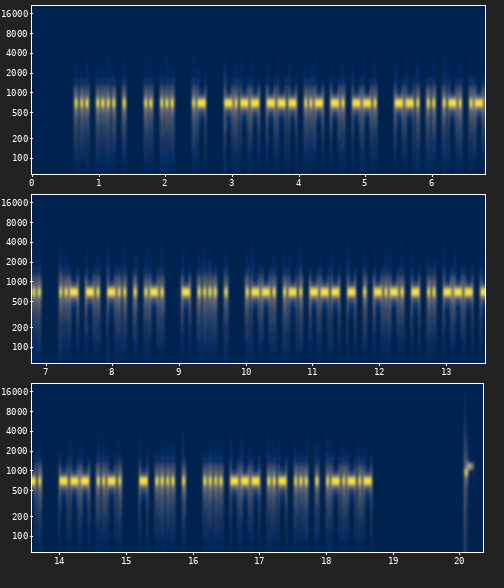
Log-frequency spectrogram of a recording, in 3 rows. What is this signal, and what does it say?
Morse code, heard as a keyed tone, about 30 wpm, 700 Hz. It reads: SHE IS A YOUNG GIRL UNDER THE PROTECTION OF THE HOUSE.
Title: Sentences from Top 1600 Words 30wpm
